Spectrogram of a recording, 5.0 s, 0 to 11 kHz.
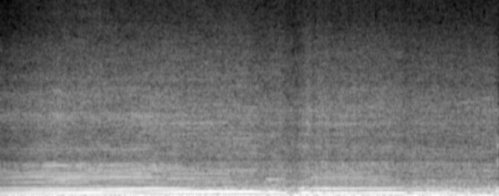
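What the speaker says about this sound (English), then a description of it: "Yeah, but as you rev" A BMW G310R single-cylinder motorcycle engine revs steadily while riding, its tone holding then dipping briefly near the middle before climbing again, loud and close.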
